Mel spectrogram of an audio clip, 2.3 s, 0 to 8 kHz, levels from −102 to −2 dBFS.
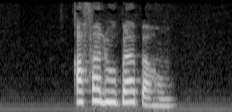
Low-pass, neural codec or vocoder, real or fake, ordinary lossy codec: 7.2 kHz; none; real; MP3, 48 kbps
